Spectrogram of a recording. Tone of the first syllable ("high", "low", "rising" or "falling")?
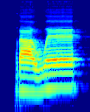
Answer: low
